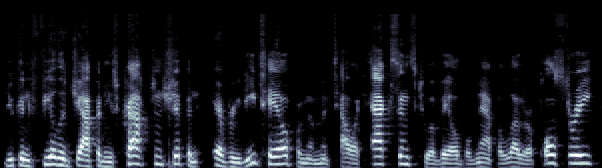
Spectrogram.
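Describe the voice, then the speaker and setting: This sports podcast host speaks quickly at a medium pitch, with big swings in intonation and a slightly bright tone. The studio-quality recording has no room sound. He chats casually and emphatically about sports and reads sponsor spots aloud.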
